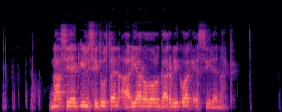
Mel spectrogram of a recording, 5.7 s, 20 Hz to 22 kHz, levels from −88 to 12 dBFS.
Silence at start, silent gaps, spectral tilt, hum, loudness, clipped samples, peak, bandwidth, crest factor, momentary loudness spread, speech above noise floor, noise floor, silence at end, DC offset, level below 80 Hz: 0.6 s; none; -4.5 dB/octave; none; -15 LUFS; under 0.1%; -2 dBFS; 9.4 kHz; 14 dB; 10 LU; 73 dB; -87 dBFS; 1.15 s; under 0.1%; -60 dBFS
